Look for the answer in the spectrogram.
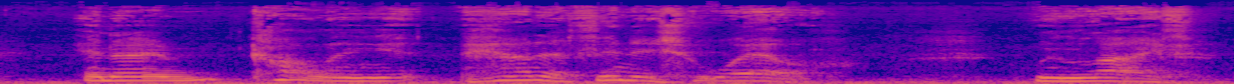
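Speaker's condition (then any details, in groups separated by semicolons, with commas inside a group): Parkinson's disease; stage 3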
